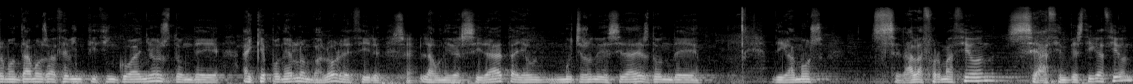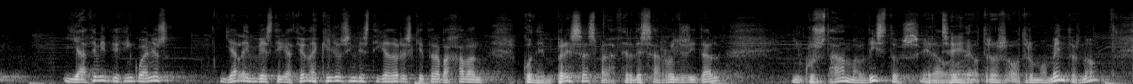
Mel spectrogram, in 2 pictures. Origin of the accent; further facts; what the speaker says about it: La Font d'en Carròs, Valencian Community, Spain; born there; yo nací en la Fonda en Carràs, que es un pueblo de unos 3.400 habitantes que está ahí casi en la frontera en Alicante, sí. En la Safor, digamos al lado de Oliva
